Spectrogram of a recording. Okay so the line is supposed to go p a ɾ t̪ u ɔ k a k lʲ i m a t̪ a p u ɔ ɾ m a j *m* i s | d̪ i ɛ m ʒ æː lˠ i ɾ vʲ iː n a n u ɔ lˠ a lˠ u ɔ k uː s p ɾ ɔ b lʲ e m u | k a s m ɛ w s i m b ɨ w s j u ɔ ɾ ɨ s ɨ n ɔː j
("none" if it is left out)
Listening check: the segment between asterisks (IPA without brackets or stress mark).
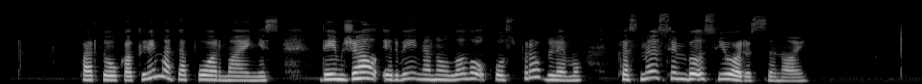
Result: ɲ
